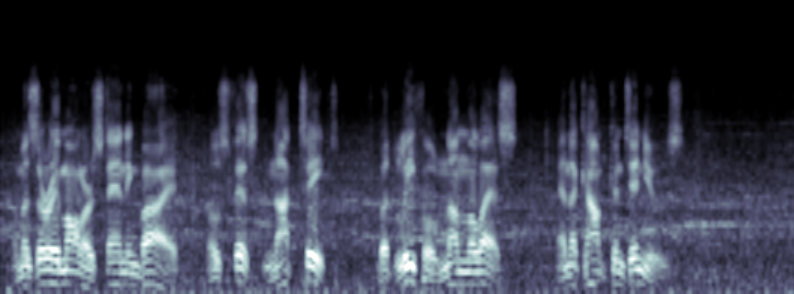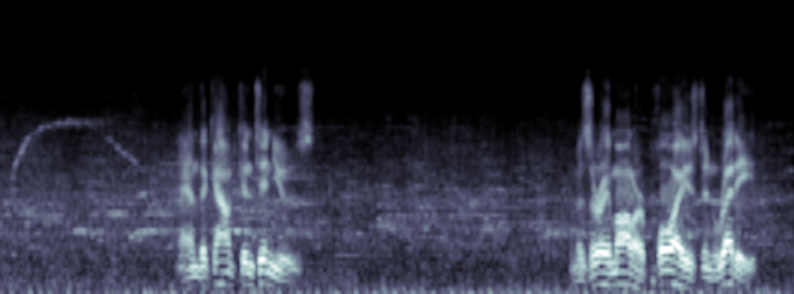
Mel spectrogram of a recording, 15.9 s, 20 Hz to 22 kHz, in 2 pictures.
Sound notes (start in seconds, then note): 7.8 crowd chattering; 12.0 crowd chattering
